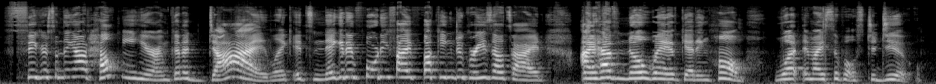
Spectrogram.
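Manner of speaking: high, loud desperate shouting; panicked yelling. Retold or imitated. Stranded daughter yells at her dad for help, panicked shout. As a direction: scream it at him, stranded and scared.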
